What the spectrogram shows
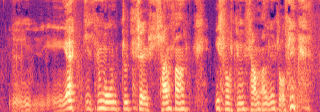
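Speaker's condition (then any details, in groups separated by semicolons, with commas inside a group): Muscular Parkinson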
